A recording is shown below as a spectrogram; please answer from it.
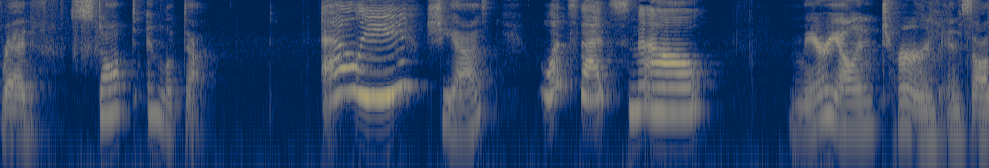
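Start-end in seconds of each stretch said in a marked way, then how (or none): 3.2-4.9 put-on very high, loud little-kid voice; high-pitched kid calling out; small child. A narrator's reading. 5.4-7.1 put-on high, slow, loud kid question; high-pitched child asking; small child. A narrator's reading. Small child voiced in story.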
